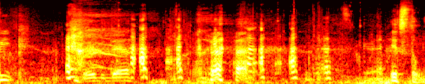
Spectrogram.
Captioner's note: everyone chuckling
